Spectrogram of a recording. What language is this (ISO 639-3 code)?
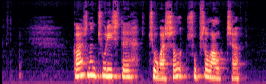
chm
